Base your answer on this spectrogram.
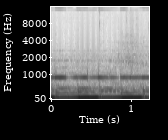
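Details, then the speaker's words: Handheld Doppler with gel over the right brachial artery at the elbow crease, blood-pressure cuff on the right arm, during ankle-brachial index measurement in a woman with exertional leg pain (claudication): pulsing whooshes with a steady background tone, a normal triphasic arterial signal. "entendons actuellement un signal triphasé normale"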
